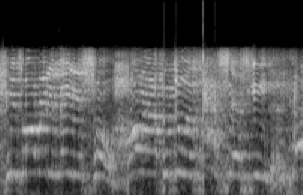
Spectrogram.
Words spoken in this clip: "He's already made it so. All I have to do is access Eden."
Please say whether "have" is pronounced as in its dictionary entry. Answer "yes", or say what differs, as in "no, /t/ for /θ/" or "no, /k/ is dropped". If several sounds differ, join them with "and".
no, /f/ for /v/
